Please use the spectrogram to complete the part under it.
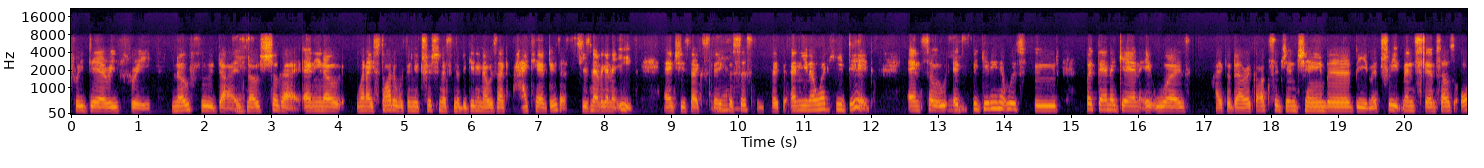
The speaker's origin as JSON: {"language": "English", "country": "South Africa", "tie": "born or raised there", "moved": "yes", "said": "I grew up in South Africa"}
